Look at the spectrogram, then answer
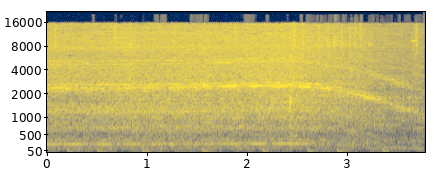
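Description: A kitchen electric mixer beats sponge cake batter with baking powder in a continuous loud whirring drone. Near the end its pitch sags and glides downward as the motor slows, and no one speaks.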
